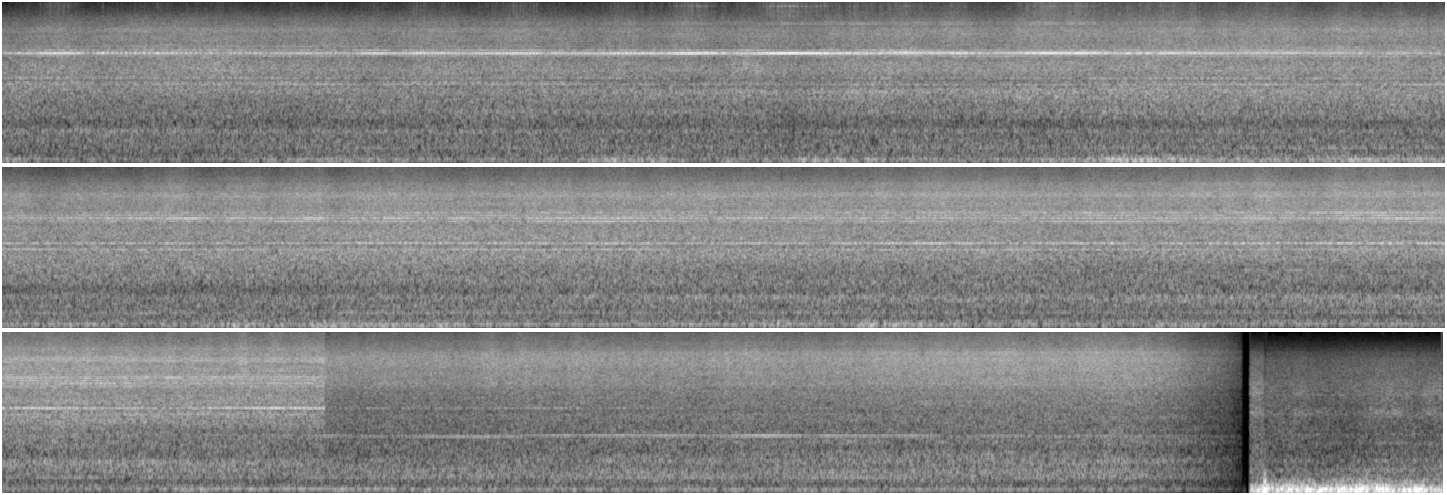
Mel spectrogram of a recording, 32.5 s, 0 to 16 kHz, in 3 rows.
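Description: Boeing 747-400's Rolls-Royce RB211 turbofans running at taxi power: a steady jet rush with high whining tones over it. About 24 seconds in, the sound changes abruptly to a slightly quieter rush with a lower whine.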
